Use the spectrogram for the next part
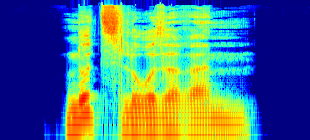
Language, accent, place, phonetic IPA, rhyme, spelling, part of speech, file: German, Germany, Berlin, [ˈnʊt͡sloːzəʁəm], -ʊt͡sloːzəʁəm, nutzloserem, adjective, De-nutzloserem.ogg
- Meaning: strong dative masculine/neuter singular comparative degree of nutzlos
